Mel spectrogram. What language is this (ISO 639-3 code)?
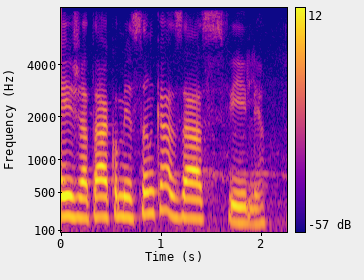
por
